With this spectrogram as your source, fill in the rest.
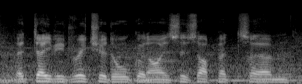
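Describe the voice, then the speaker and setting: With noticeable background noise present, a man talks using ordinary pitch variation. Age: 70s. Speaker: racing driver. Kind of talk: interview. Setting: event stand.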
